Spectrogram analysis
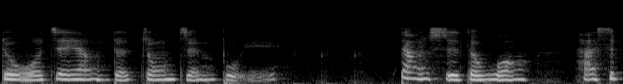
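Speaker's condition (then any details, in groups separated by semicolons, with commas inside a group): ALS; adult onset, hand weakness, arm muscle atrophy, involuntary muscle twitching throughout body, progressive muscle loss; reduced stamina, needs help dressing, brushing teeth, bathing and using phone; slower speech, quieter voice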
